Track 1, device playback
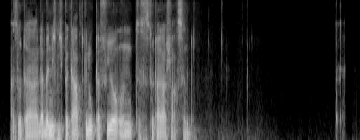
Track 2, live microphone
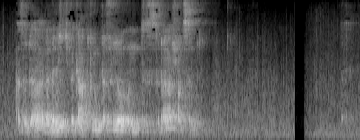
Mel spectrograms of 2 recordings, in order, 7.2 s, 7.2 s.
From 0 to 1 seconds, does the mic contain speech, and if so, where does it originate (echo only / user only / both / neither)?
echo only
